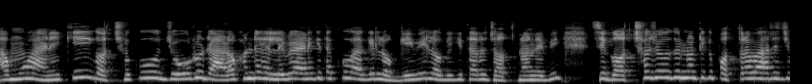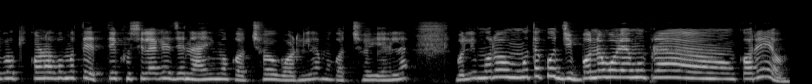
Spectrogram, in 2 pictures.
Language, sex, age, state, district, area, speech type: Odia, female, 45-60, Odisha, Puri, urban, spontaneous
